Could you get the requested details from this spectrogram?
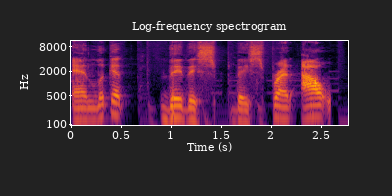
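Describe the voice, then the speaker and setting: A man narrating a tier-list video in a pitched-up voice, stumbling and repeating phrases as he goes. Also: fairly even intonation, sharp tone, no echo. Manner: halting, repeats phrases and stumbles over words. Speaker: streamer. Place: pre-recorded video played on stream. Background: faint background music.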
